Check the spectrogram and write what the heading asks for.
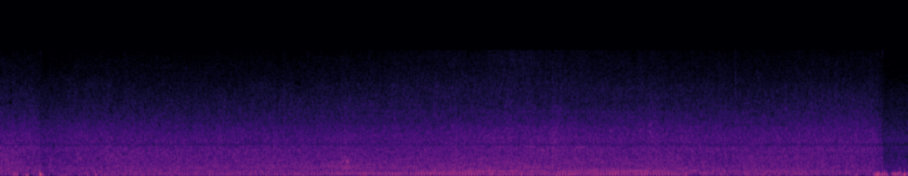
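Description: Steady broad hiss throughout, with a few faint knocks about half a second in and again near the end.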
